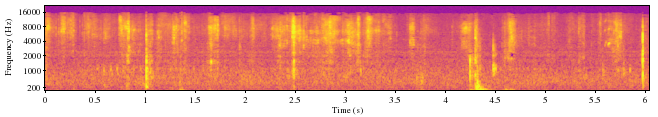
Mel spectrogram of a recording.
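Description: Baseball trading cards being handled and slid one by one through the hands: faint scattered clicks and rustles, with a louder tap a little after four seconds in.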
